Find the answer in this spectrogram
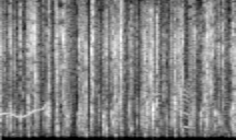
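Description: A small group applauding: many hands clapping in a dense, irregular patter.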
